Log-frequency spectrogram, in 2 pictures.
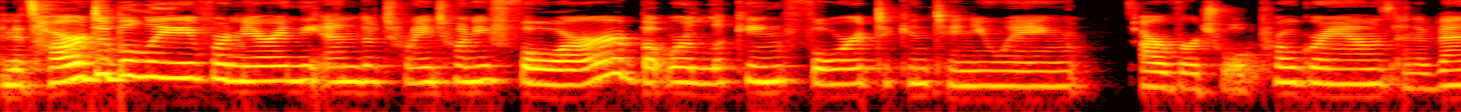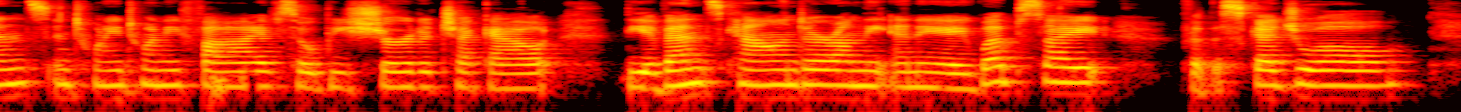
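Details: Adult woman speaking; normal speech.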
